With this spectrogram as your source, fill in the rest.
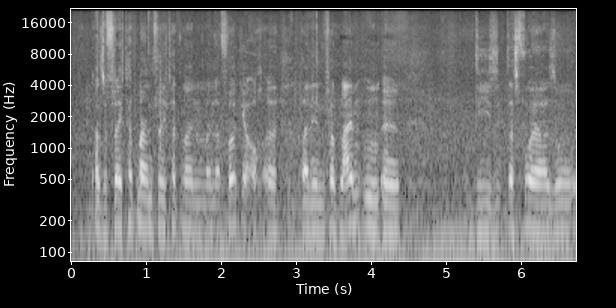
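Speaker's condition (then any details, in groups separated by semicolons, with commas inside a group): Tourette syndrome; neurological disorder, motor and vocal tics, head and hand jerking, no complex tics, longstanding, incurable; tics stronger with stress, somewhat stressed at recording, hand tics and noises observed, tics sometimes redirected into foot; occasional loud vocal tics, no swearing or coherent phrases as tics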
